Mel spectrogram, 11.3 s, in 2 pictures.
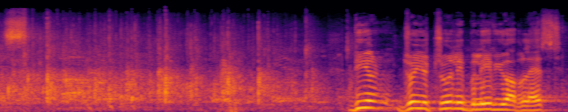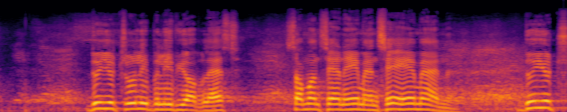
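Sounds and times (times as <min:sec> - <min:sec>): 
audience clapping: 0:00.0 - 0:03.8
speech: 0:03.5 - 0:05.7, 0:06.6 - 0:11.3.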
